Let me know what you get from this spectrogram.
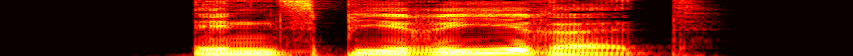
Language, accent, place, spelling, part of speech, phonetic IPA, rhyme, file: German, Germany, Berlin, inspirieret, verb, [ɪnspiˈʁiːʁət], -iːʁət, De-inspirieret.ogg
- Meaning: second-person plural subjunctive I of inspirieren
